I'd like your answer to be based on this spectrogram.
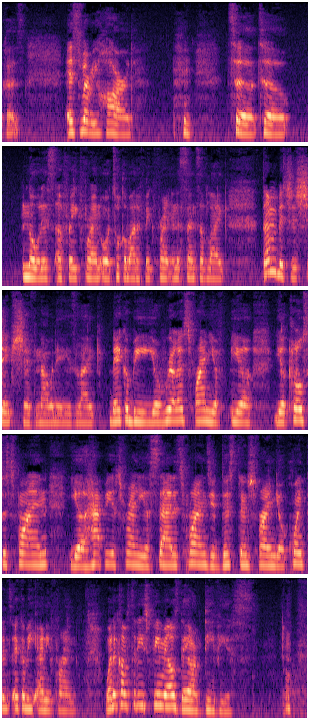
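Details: Stuttering in an adult woman with a self-reported speech impediment of fast speech and stuttering, which she notices mainly when she stumbles over words.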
